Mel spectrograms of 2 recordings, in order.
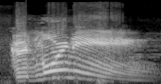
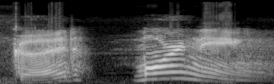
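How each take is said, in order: First: It is said very fast. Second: It is said slowly.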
